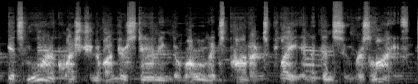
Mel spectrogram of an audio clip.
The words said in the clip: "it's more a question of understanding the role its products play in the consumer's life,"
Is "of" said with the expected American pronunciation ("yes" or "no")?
yes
